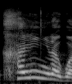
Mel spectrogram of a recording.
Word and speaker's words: 가인: 먼저는이 가인의 개보를 보시면이 가인이라고 하는 첫 번째 장자였죠. 근데 그가 이제 처음에 하와가 야 내가 여호와를 낳았다라고 얘기했을 때 그 기대감이 무너졌죠. 무너져서이 가인이라고 하는 히브는 카인이라고 하는 발음인데이 뜻이 뭐냐면 대장장이 어둠 소유라는 뜻이에요.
